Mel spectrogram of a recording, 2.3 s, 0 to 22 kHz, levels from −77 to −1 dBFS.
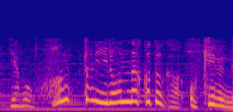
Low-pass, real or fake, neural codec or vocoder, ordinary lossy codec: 5.4 kHz; real; none; none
